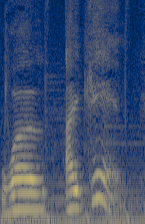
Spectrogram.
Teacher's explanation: For example, if I tell you that you can't do it and you tell me, well, I can. So you are putting primary stress on the modal auxiliary verb can.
